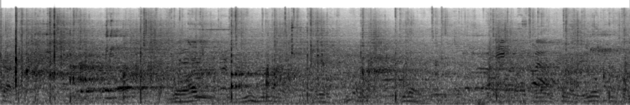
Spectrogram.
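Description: Irregular sharp pops of hard plastic pickleballs striking paddles and the court, over a murmur of background voices.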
